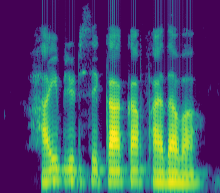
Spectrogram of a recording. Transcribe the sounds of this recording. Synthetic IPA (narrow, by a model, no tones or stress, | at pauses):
haːiːbɾiːɖseːkaːkaːfʰaːjd̪aːʋaː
